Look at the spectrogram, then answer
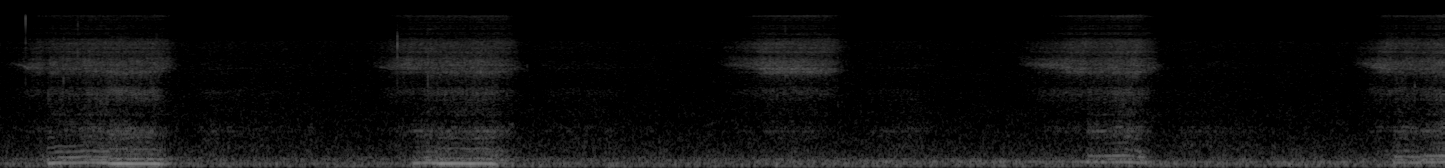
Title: Snoring Grammy!!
